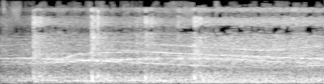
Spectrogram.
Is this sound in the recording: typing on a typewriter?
no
